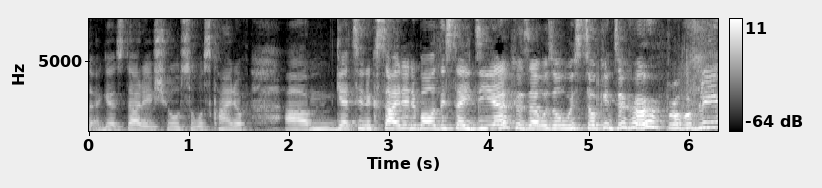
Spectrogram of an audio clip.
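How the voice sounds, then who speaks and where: A woman's high-pitched voice at a fairly quick pace, with ordinary pitch variation, noticeable background noise and audible room echo. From Ukraine. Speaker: podcast co-host. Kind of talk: casual chat.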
